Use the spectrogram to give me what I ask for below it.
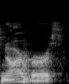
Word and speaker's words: Narberth: Nahor Narbonne our birth our birth divided into two syllables Narberth the chief palace of twill the wise is a common English word birth or home for a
